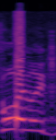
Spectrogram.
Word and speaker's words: foliage: Is it foliage or foliage? It's foliage. Foliage. It's three syllables.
